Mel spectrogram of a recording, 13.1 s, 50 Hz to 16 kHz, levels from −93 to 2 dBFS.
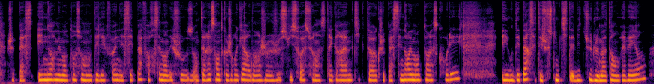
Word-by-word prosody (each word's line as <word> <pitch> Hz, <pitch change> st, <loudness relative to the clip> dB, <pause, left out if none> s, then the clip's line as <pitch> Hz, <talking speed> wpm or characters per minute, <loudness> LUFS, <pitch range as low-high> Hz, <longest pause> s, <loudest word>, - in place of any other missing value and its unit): je 220 Hz, -, -4 dB
passe 210 Hz, -1 st, -6 dB
énormément 230 Hz, -1 st, +6 dB
de 210 Hz, -, -9 dB
temps 230 Hz, 0 st, -1 dB
sur 225 Hz, +1 st, -1 dB
mon 215 Hz, 0 st, +2 dB
téléphone 220 Hz, +1 st, -2 dB
et 210 Hz, -, -3 dB
c'est 225 Hz, +2 st, -5 dB
pas 240 Hz, +2 st, -5 dB
forcément 225 Hz, -2 st, -1 dB
des 220 Hz, -, -2 dB
choses 220 Hz, -1 st, -4 dB
intéressantes 230 Hz, +2 st, 0 dB
que 225 Hz, -, -2 dB
je 220 Hz, -, -4 dB
regarde, 220 Hz, -1 st, -1 dB
hein. 215 Hz, 0 st, -1 dB
Je 210 Hz, -1 st, -2 dB
je 215 Hz, +2 st, -3 dB
suis 220 Hz, -, -3 dB
soit 220 Hz, -, -3 dB
sur 220 Hz, 0 st, -3 dB
Instagram, 215 Hz, +1 st, -2 dB
TikTok, 215 Hz, -2 st, -5 dB
je 230 Hz, -, -5 dB
passe 210 Hz, +3 st, -5 dB
énormément 225 Hz, 0 st, +5 dB
de -, -, -12 dB
temps 225 Hz, 0 st, -2 dB
à 220 Hz, -, -2 dB
scroller. 245 Hz, +4 st, -2 dB, 0.9 s
Et 220 Hz, -1 st, +4 dB
au 215 Hz, -, +4 dB
départ, 230 Hz, +4 st, +2 dB
c'était 215 Hz, 0 st, -3 dB
juste 200 Hz, -, -4 dB
une 225 Hz, -, +7 dB
petite 215 Hz, -1 st, -9 dB
habitude 210 Hz, +2 st, +1 dB
le 205 Hz, -1 st, +7 dB
matin 205 Hz, +2 st, +3 dB
en 210 Hz, -, +3 dB
me -, -, 0 dB
réveillant. 220 Hz, +6 st, +1 dB
220 Hz, 210 wpm, -24 LUFS, 215-230 Hz, 0.9 s, une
